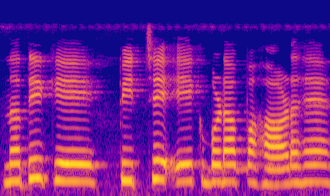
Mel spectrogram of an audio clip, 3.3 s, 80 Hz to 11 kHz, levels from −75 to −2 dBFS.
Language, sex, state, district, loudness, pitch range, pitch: Hindi, female, Punjab, Fazilka, -13 LUFS, 250-265 Hz, 255 Hz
